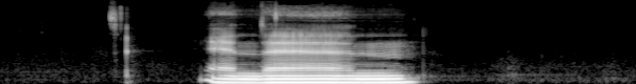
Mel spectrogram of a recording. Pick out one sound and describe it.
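A young man draws out a long word in a sing-song voice.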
